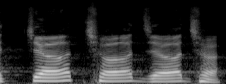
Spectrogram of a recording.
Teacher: तालव्य जो व्यंजन होता है दोस्तों वह होता है च छ ज झ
